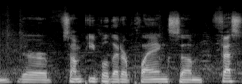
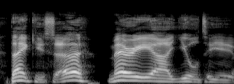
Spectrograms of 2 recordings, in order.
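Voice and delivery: put-on Yorkshire accent, louder; 3 semitones higher, 4 dB louder than usual. Speaker voices guards thanking someone, in a Yorkshire accent. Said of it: "Are these guards from Yorkshire?".

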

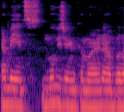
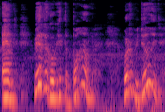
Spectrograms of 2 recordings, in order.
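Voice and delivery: fast, breathless, pitched-up speech, gasping for air; 7 semitones higher than usual. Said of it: "that's my [name]".

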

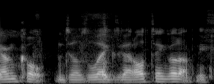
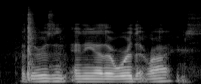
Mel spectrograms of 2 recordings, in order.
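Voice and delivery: ordinary delivery, nothing marked

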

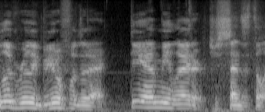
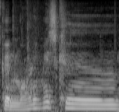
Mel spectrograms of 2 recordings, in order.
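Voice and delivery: put-on obnoxious, needling, deliberately annoying schoolkid voice; 7 dB quieter than usual. Retelling how students greeted a disliked teacher: imitating an annoying greeting. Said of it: "as annoying as you could do it".

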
